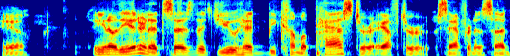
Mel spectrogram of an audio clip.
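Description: This man has a normal speaking voice, fairly low in pitch, with lively intonation at a moderate pace. The sound is dry and close with no echo. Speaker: co-host, caregiver advocate. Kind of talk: interview.

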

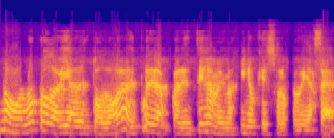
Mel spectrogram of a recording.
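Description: A woman speaks with lively intonation in a Rioplatense accent. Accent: Argentine Rioplatense Spanish. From Argentina, Buenos Aires and Córdoba. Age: 80s+. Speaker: retired traveller living in a motorhome. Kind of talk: interview.

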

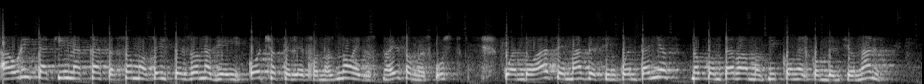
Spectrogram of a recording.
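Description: A woman speaks at a high pitch and moderate pace with ordinary pitch variation and very even loudness. Audible room echo and noticeable background noise come through. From southern Quito, Ecuador. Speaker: radio caller. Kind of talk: phone-in opinion. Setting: phone call. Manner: animated.

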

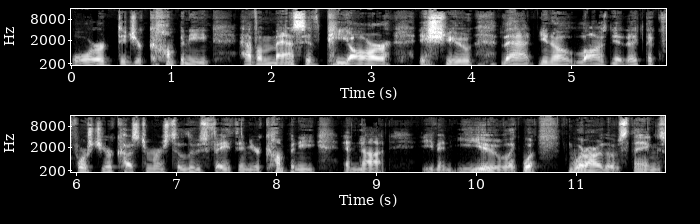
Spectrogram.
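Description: With an ordinary speaking voice, a man talks at a fairly low pitch and moderate pace with ordinary pitch variation, the sound dry and close with no echo over a quiet background. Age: 40s. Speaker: sales consultant and author. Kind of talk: casual interview.

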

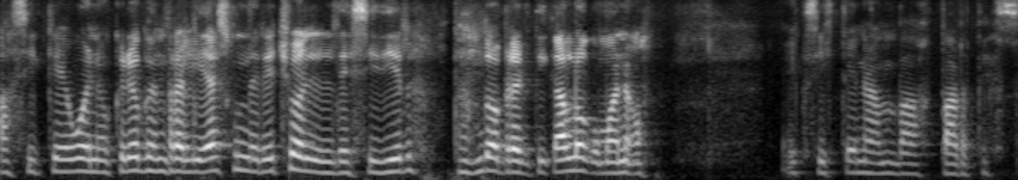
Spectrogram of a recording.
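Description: A woman's medium-pitched voice moves at a moderate pace, its intonation monotone and flat. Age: 20s. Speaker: community health worker. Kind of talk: testimony. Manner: halting.

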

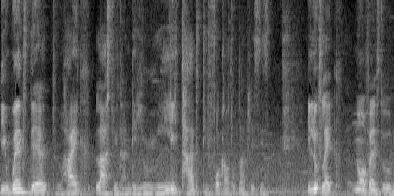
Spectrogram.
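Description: A man speaks at medium pitch and a fairly slow pace, somewhat breathy, with fairly even intonation, big swings in loudness and audible room echo. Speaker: podcast host. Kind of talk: casual chat.

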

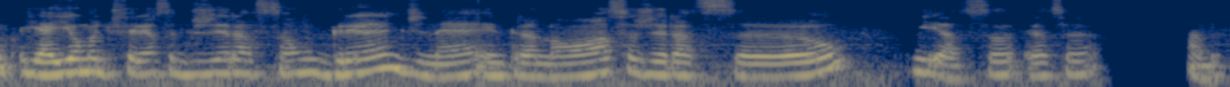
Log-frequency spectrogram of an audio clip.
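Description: A normal speaking voice at a moderate pace. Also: woman, medium pitch for a woman. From Brazil, Paraná (Curitiba). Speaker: psychologist. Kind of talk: podcast interview. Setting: studio, live on radio.

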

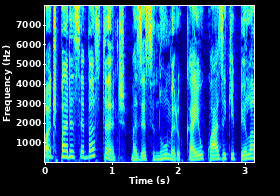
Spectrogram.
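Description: Lively intonation and a dark, mellow tone mark this woman's voice, heard dry and close with no echo on a very clean recording with a silent background. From Brazil, interior. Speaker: journalist, podcast host. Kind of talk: interview with scripted narration segments.

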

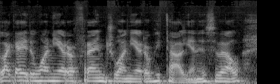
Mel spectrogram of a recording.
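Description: A woman speaks with a Montenegrin accent. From Montenegro. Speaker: immigrant guest, therapist. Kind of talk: casual interview chat. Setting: studio.

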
